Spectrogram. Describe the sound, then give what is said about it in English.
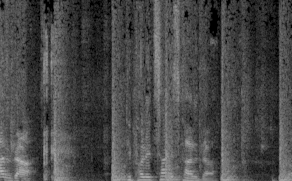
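A police SWAT team pounds heavy blows on a man's door a few times at irregular intervals, trying to break it down, while raised voices shout over and between the loud thuds. “So he's doing this, and they're trying to beat down his door.”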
